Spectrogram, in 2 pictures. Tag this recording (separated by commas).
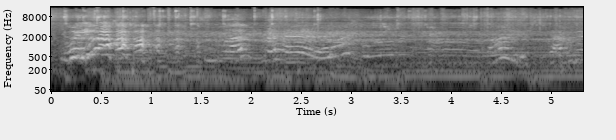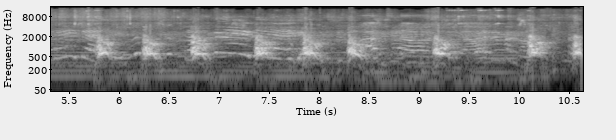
Music, Animal, Dog, Domestic animals, Speech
